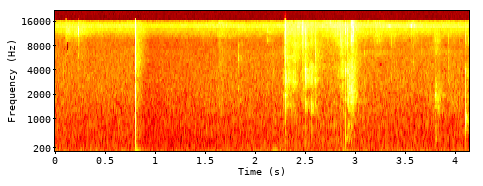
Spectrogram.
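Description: A single sharp click about a second in, then faint scattered rustles and ticks from hands handling a cloth tape measure and T-shirt fabric.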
